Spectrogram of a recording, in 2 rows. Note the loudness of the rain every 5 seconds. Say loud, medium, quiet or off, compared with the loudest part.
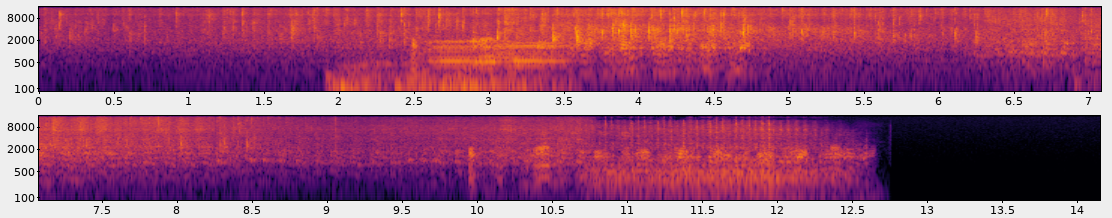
loud, medium, off.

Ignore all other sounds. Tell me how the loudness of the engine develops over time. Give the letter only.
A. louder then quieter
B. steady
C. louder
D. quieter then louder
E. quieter
D.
